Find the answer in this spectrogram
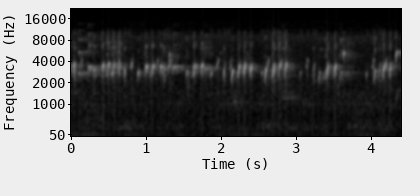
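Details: Continuous goldfinch twittering made of quick, bright, high notes repeated in clusters, with one short gap before the chattering carries on.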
